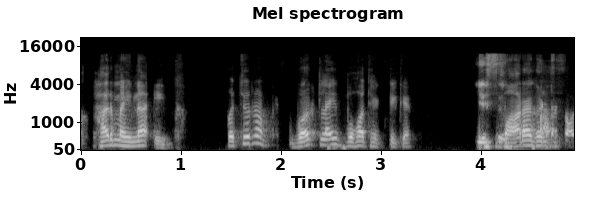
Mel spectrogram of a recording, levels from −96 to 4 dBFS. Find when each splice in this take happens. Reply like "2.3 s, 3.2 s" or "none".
1.3 s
